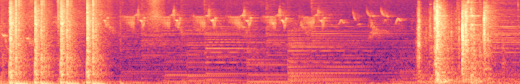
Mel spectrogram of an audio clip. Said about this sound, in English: He stopped at Tante Odette's house and knocked.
